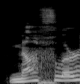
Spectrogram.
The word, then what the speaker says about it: Knopfler: Yeah, you you ignore the K. There's a K? There's a K. And an N? Yes. O P F L? Yes. E R. So, there's a lot you have to ignore in there.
